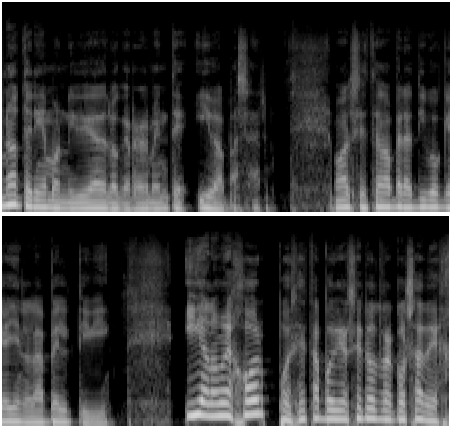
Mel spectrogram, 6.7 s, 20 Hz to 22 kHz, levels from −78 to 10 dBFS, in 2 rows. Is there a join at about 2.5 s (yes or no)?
yes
